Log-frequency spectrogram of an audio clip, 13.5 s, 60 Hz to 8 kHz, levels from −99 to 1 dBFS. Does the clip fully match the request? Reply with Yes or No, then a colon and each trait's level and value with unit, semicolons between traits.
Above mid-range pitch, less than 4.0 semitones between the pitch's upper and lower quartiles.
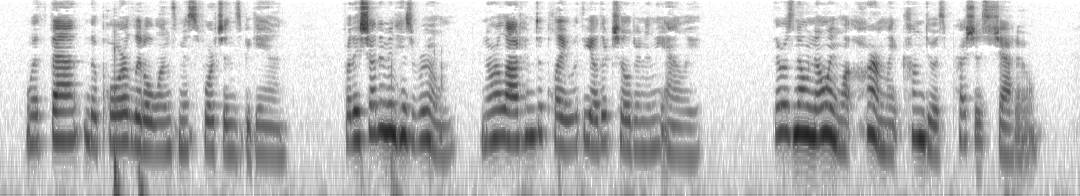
No: high, 225 Hz; average, 5.1 semitones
